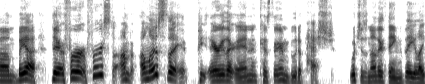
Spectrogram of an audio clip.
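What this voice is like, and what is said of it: Usual voice. Nothing is said of it.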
